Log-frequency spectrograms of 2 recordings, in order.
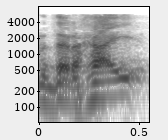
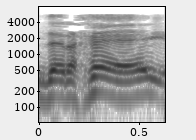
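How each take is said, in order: First: The vowel is pronounced like a patach. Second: The vowel is pronounced as a tsere. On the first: The speaker calls it wrong. "זה מתבטא כמו פתח" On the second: The speaker calls it right. "במקום להגיד"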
